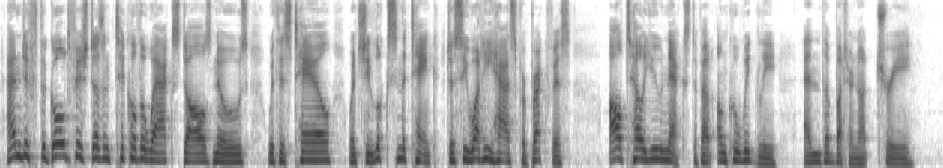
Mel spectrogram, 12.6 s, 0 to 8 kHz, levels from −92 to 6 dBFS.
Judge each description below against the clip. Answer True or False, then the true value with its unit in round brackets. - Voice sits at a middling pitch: True (145 Hz)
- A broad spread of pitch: True (5.9 semitones)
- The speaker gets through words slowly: False (180 wpm)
